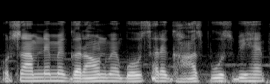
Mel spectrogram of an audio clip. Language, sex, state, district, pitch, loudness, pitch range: Hindi, male, Jharkhand, Ranchi, 150 Hz, -14 LUFS, 145-155 Hz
